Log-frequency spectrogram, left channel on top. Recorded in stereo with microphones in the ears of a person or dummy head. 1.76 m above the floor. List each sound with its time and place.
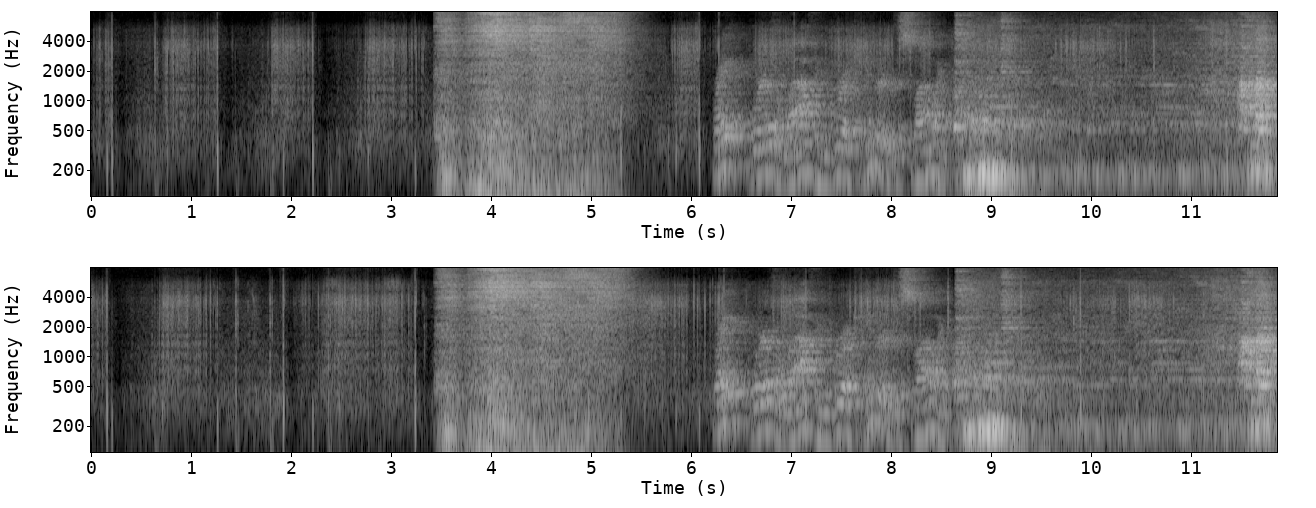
3.4 s tearing paper: 55° left (ahead or behind), 0.6 m
6.2 s a man speaking: 30° left (ahead or behind), 1.1 m
8.6 s a toilet flushing: 40° left (ahead or behind), 0.7 m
